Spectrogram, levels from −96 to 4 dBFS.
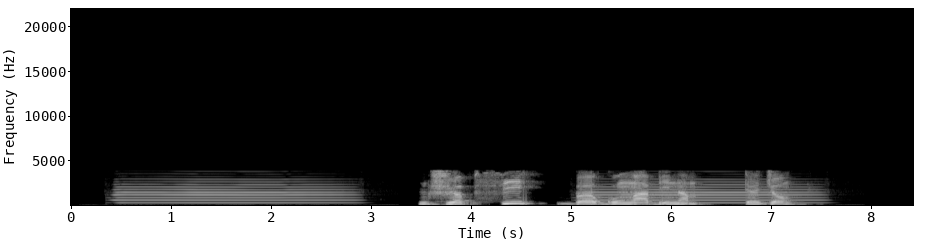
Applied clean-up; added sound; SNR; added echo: none; Wind instrument, woodwind instrument; 11 dB; none.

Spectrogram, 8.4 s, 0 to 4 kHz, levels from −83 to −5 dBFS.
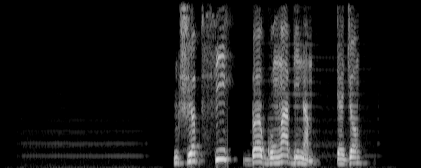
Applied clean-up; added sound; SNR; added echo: neural separator model SepFormer DNS4.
